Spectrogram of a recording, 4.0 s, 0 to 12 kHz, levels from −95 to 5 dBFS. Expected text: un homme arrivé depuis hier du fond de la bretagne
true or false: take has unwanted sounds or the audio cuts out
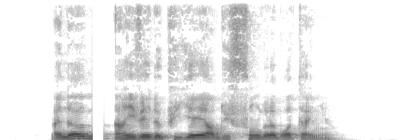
true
